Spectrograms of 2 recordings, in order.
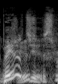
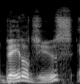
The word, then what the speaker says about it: Betelgeuse: Betelgeuse, really? – Betelgeuse, and that's how you pronounce it, Betelgeuse.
